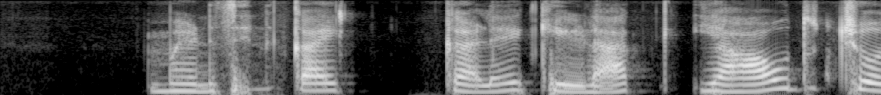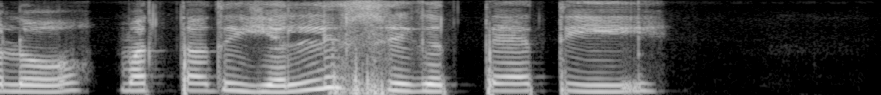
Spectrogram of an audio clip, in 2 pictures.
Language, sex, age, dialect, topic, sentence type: Kannada, female, 31-35, Dharwad Kannada, agriculture, question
